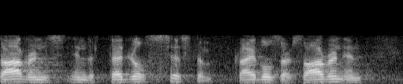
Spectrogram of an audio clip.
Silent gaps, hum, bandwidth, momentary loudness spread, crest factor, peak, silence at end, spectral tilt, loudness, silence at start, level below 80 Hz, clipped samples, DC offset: none; none; 4 kHz; 12 LU; 16 dB; 0 dBFS; 0.35 s; -10.5 dB/octave; -16 LUFS; 0 s; -44 dBFS; under 0.1%; under 0.1%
